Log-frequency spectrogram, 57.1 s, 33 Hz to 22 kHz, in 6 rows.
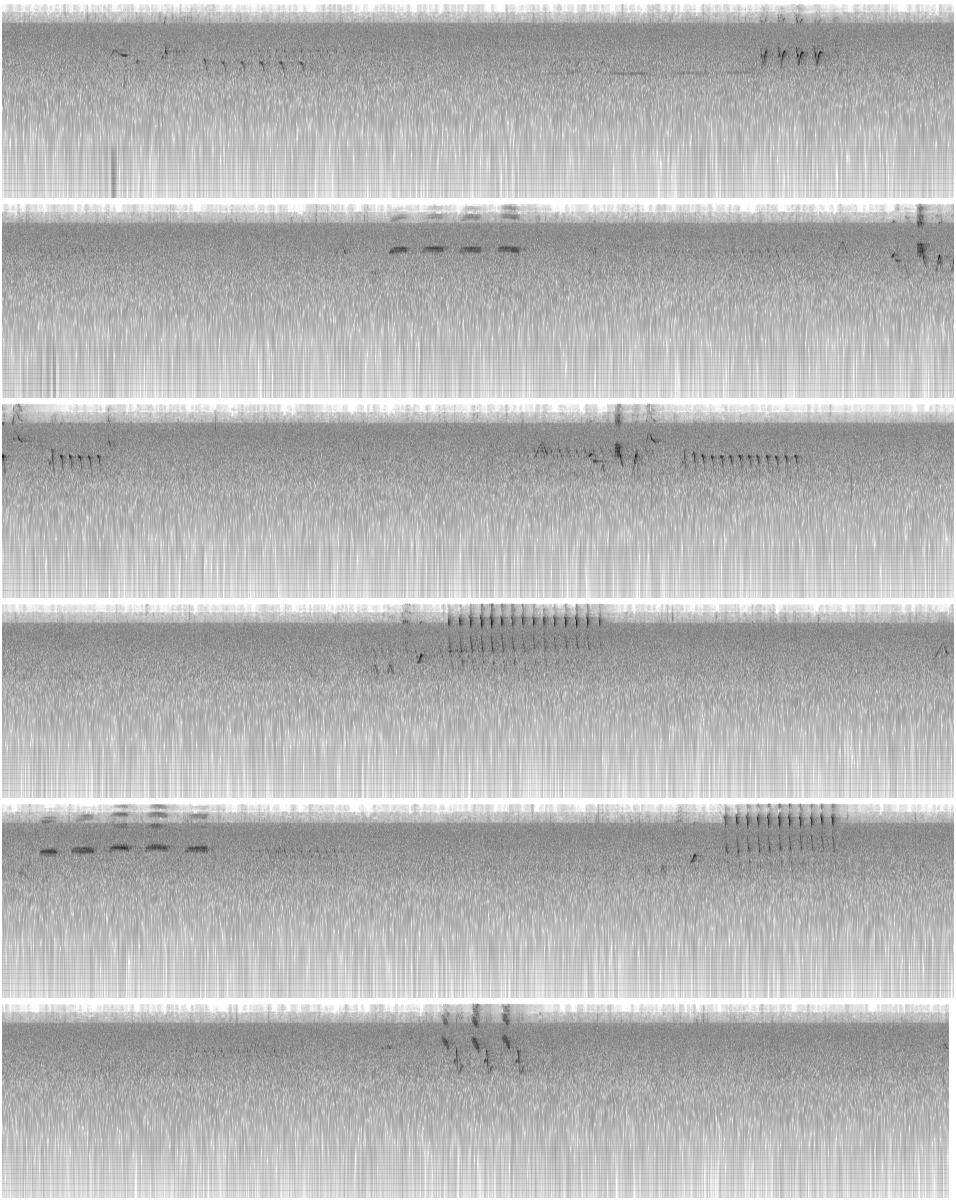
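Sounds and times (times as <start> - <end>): river rushing: 0.0 - 57.0
birds trilling: 18.4 - 19.4, 25.0 - 25.6, 32.6 - 34.6, 44.9 - 46.5, 52.0 - 52.8.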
